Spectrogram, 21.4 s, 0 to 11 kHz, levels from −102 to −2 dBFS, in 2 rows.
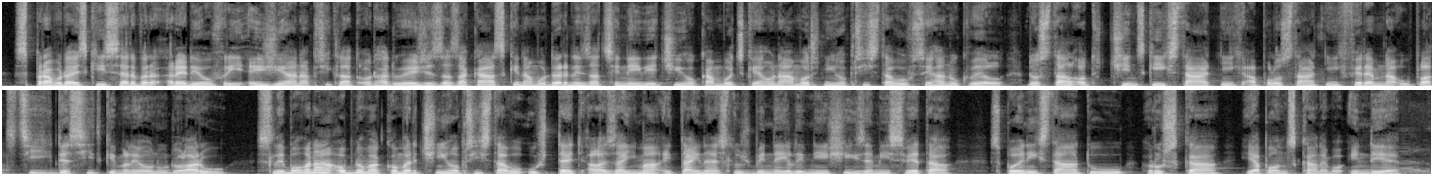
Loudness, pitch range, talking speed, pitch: -21 LUFS, 130-155 Hz, 140 wpm, 145 Hz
